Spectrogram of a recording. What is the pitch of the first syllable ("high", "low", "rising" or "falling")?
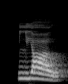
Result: falling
